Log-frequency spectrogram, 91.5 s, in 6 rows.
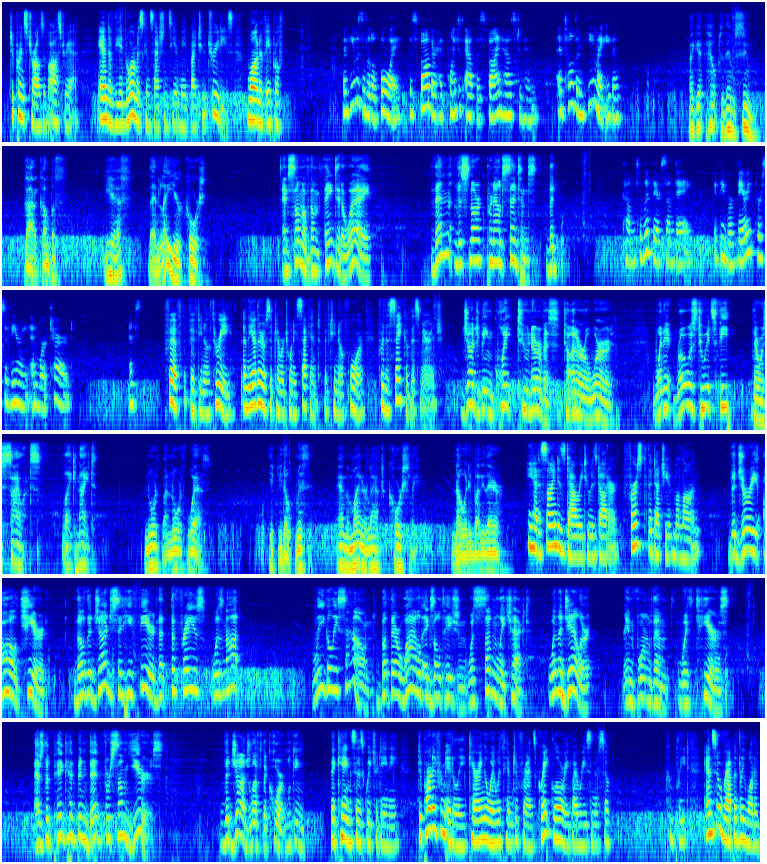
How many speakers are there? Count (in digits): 4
